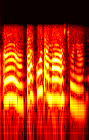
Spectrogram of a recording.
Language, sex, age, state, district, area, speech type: Kashmiri, female, 30-45, Jammu and Kashmir, Ganderbal, rural, conversation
